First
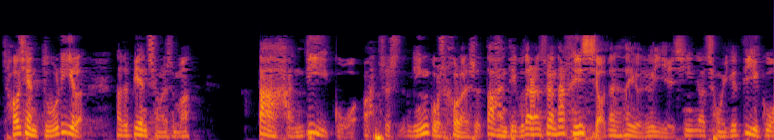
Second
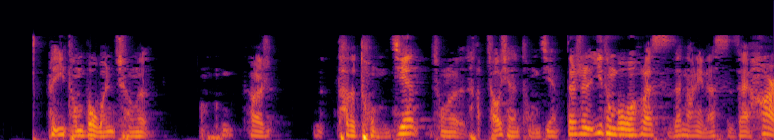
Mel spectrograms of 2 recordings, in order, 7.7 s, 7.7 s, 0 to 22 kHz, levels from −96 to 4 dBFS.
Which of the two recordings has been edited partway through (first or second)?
second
